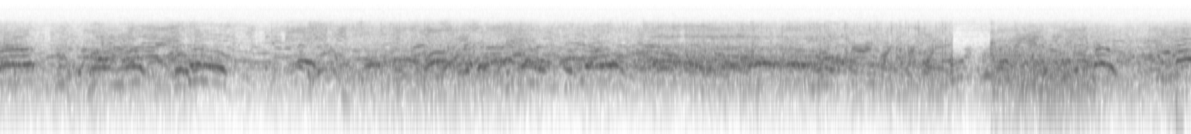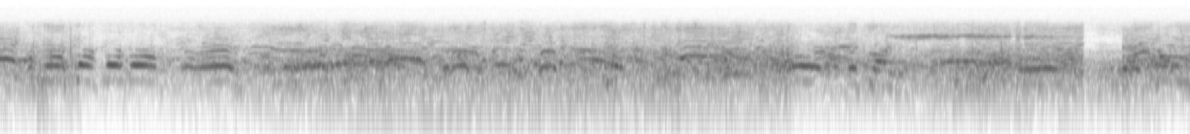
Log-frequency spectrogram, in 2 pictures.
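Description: A large crowd of spectators cheers and chatters outdoors.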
